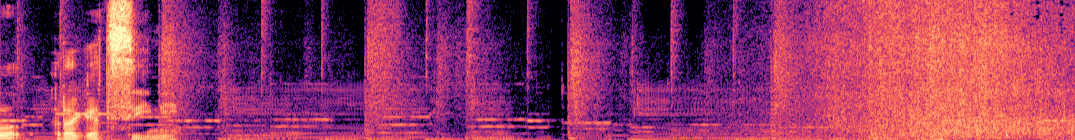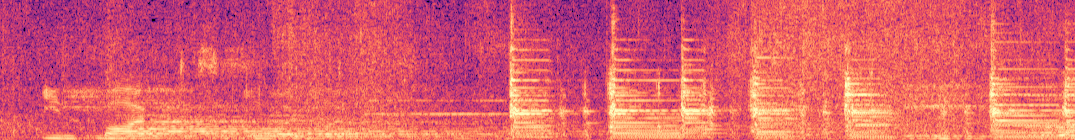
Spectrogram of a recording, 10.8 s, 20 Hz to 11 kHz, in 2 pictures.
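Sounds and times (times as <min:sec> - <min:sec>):
speech: 0:00.0 - 0:01.1, 0:05.6 - 0:07.4
soft tonal music: 0:00.0 - 0:10.7
sea waves washing onto the shore: 0:03.9 - 0:10.7.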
